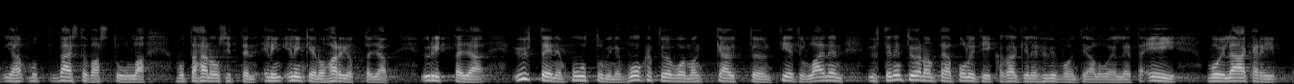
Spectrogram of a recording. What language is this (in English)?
Finnish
